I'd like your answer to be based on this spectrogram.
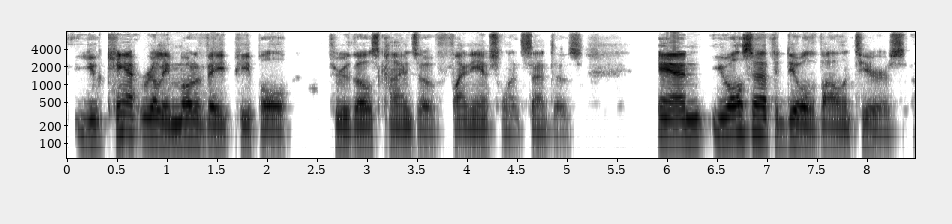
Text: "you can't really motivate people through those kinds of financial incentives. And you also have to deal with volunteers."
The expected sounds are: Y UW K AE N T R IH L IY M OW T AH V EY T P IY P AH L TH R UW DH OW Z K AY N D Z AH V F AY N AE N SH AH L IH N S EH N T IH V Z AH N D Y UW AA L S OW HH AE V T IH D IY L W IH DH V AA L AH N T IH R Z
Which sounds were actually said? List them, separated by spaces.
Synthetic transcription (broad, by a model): Y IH K AE N T R IH L IY M OW T AH V EY T P IY P L TH R UW DH OW Z K AY N D Z AH V F AY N AE N SH L IH N S EH N T IH V Z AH N Y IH AA L S OW HH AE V T IH D IY L W IH DH V AA L AH N T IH R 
